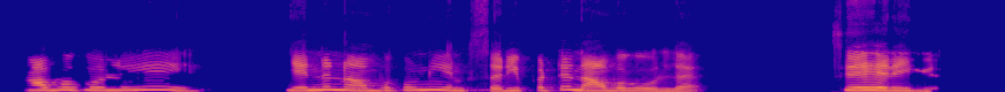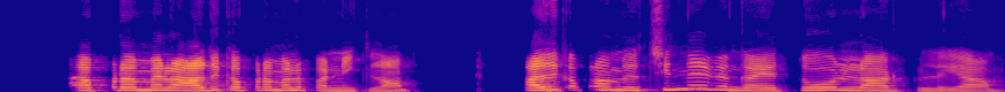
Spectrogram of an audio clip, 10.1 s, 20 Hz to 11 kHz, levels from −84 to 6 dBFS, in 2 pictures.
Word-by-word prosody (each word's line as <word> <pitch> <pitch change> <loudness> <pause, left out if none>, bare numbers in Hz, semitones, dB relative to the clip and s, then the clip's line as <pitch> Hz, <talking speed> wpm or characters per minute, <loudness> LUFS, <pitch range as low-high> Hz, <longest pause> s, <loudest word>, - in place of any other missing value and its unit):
ஞாபகம் 310 +1 -4
இல்லையே. 335 +4 -6 0.7
என்ன 310 +2 -1
ஞாபகம்ன்னு 305 +3 -4
எனக்கு 285 +1 -10
சரிப்பட்ட 270 +5 -6
ஞாபகம் 255 0 -2
இல்லை. 220 0 -7 0.8
சரிங்க. 290 -6 +2 0.8
அப்புற 330 +3 +1
மேல, 320 0 +5
அதுக்கப்புற 320 +1 +2
மேல 320 +1 +2
பண்ணிக்கலாம். 255 -1 -3 0.6
அதுக்கப்புறம், 360 +3 +4
அந்த 325 -1 0
சின்ன 385 +3 +1
வெங்காய 295 -5 0 0.2
தோல்ளாம் 315 -3 0
இருக்குல்லையா? 225 -2 -7
300 Hz, 120 wpm, -24 LUFS, 270-325 Hz, 0.8 s, மேல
